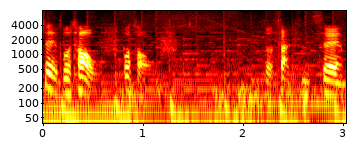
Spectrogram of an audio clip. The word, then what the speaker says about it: Botolph: Is that how do you pronounce it? Botolph? Botolph. The Saxon saint Botolph was a Saxon nobleman who built a monastery at what is now Boston.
